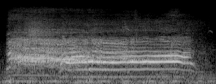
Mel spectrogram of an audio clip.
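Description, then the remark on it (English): A loud, sustained human scream, raw and anguished, the dying scream of someone gunned down in a crossfire, holding steady for nearly two seconds before cutting off abruptly, with a low rumble underneath. “And they all screamed like that when they died.”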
